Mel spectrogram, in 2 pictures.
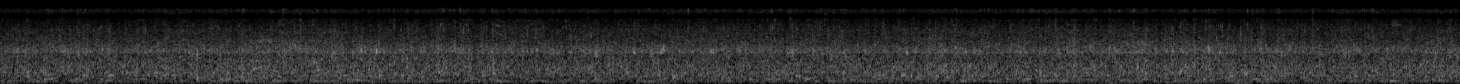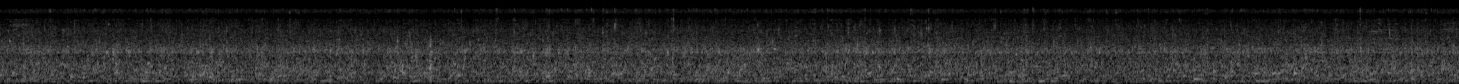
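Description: Shallow creek water running steadily over rocks, with a few brief soft knocks scattered through it.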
